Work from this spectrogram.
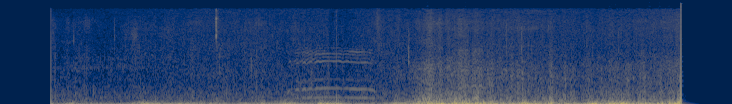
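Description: One clear bleat rises from a herd of goats and sheep, heard against strong wind rumble buffeting the microphone for the rest of the stretch.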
